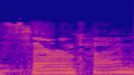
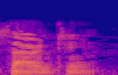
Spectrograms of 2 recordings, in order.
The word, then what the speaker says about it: Sarantium: This is book one of the Sarantine. Is that how you pronounce it? Sarantium.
